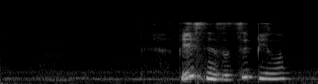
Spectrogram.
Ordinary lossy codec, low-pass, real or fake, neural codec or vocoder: MP3, 32 kbps; 7.2 kHz; fake; codec, 16 kHz in and 24 kHz out, 1 kbps, XY-Tokenizer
